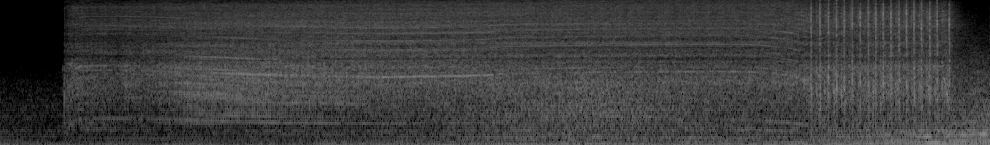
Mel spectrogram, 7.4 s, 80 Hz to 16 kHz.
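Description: A Parkside PSSA 4 B2 cordless screwdriver drives a screw, a steady high motor whine running several seconds at close range, ending with a rapid ratcheting clatter as the clutch slips.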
